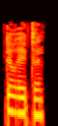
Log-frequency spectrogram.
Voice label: "geritten", German; adjectives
